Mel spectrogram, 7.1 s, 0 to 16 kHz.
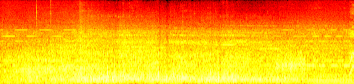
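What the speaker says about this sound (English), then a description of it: "We've just had 2 trains over here." Trains rumble past close by, a loud rolling roar that swells and fades with faint rail clatter, no clear speech.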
